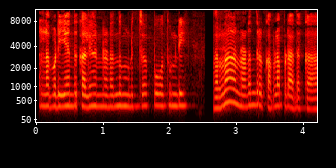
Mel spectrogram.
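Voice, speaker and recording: A woman's voice: very high-pitched, level tone, fairly quick, fairly bright tone, slight background noise. A woman voicing chatty village women gossiping and teasing at a family wedding in a cartoon. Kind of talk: cartoon voice acting.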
